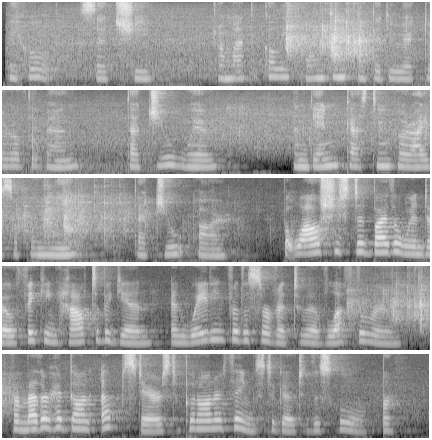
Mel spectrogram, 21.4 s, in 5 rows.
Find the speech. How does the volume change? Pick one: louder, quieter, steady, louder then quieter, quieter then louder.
steady.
